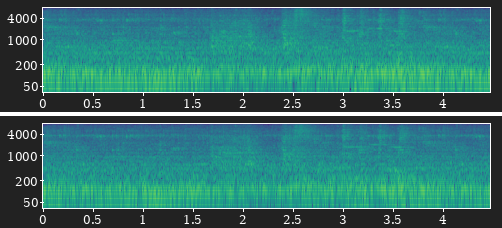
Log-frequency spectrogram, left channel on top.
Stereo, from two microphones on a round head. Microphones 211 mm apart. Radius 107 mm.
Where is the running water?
15° right (ahead or behind), 8 m.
